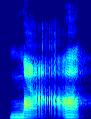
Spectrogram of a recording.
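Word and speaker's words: 妈: a the third tell ma if the character mother is following the sound of the character horse then what's the pronunciation of character mother ma a the first count ma when the character borrows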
